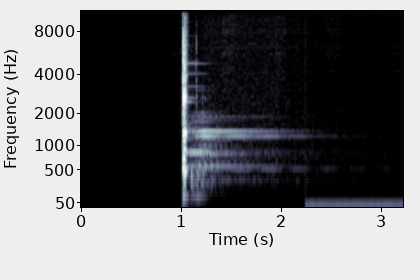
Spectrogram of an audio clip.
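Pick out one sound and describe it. An air rifle fires a single sharp shot that rings briefly afterwards.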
